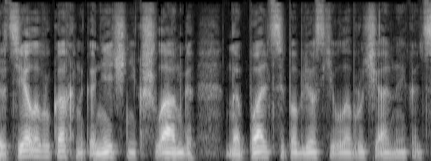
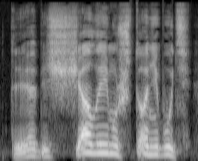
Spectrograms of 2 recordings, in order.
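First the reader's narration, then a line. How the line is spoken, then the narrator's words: Almost shouting, uncontrolled. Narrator (Russian): Он почти кричал, но ничего не мог с собой поделать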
